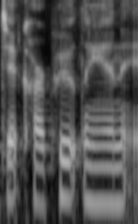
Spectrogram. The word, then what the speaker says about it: Harpootlian: And Dick Harpootlian is the defense attorney and Alan Wilson is the district attorney.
